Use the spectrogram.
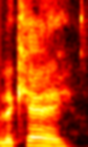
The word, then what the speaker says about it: Nike: And I'm Nikay. Yep. Spelled like Nike, but Yeah, not like the shoe.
